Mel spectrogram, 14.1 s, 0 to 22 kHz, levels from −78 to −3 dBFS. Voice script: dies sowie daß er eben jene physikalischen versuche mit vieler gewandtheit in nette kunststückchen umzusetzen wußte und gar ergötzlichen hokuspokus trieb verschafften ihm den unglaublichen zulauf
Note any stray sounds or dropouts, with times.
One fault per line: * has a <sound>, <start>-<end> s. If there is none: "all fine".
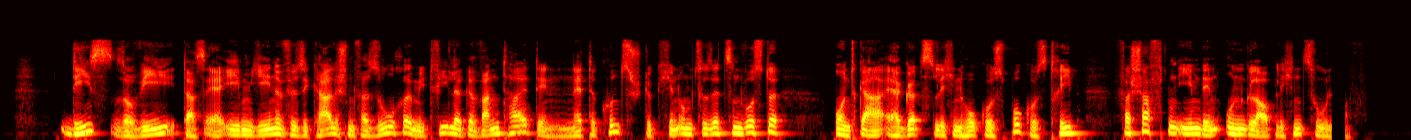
* has a dropout, 13.3-13.5 s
